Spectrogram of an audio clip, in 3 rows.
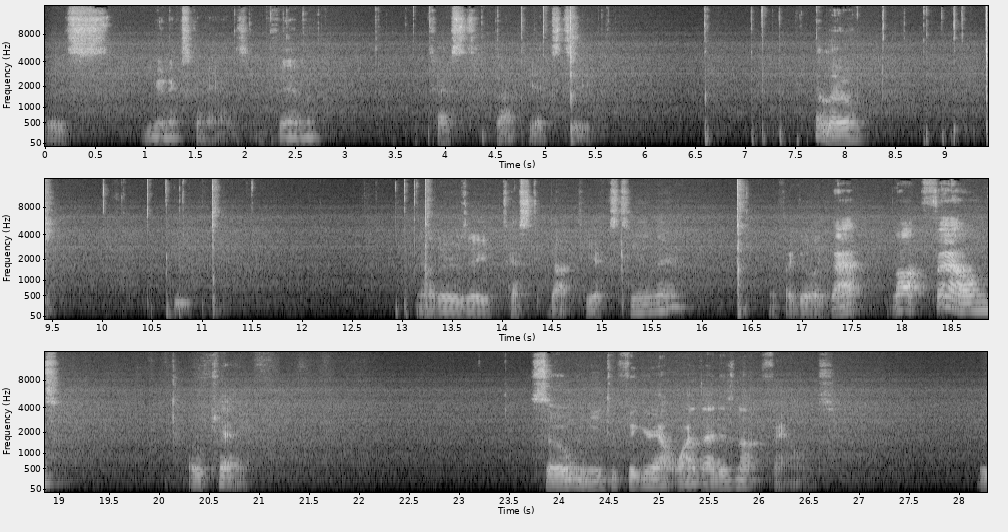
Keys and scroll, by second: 1.6-11.3 typing, 8.4 Escape, 10.0 Escape, 12.7-13.5 typing, 16.3 Return.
